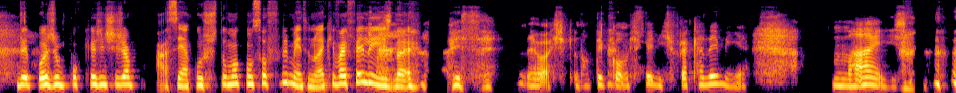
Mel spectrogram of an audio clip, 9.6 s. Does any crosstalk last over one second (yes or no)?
no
